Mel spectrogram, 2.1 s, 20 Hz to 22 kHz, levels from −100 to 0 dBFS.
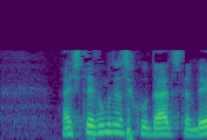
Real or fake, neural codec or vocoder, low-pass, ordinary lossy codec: real; none; 7.2 kHz; MP3, 24 kbps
